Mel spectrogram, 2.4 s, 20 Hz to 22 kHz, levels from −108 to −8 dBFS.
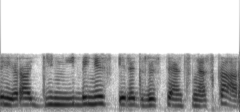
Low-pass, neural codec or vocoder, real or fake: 3.6 kHz; codec, 16 kHz, 4.8 kbps, FACodec; fake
